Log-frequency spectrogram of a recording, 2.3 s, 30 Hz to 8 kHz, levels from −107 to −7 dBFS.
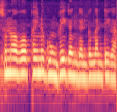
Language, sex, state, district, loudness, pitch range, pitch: Wancho, female, Arunachal Pradesh, Longding, -14 LUFS, 180-215 Hz, 200 Hz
